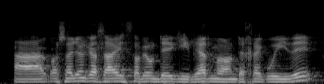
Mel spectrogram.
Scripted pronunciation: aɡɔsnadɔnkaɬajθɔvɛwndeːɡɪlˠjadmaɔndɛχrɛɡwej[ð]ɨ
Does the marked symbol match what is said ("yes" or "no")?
yes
